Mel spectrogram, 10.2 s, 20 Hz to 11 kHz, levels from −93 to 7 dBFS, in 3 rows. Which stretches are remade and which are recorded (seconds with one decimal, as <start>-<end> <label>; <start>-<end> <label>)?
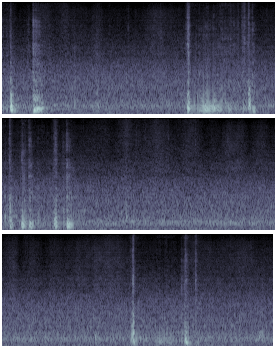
0.0-0.8 recorded; 0.8-4.5 remade; 4.5-6.1 recorded; 6.1-10.2 remade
